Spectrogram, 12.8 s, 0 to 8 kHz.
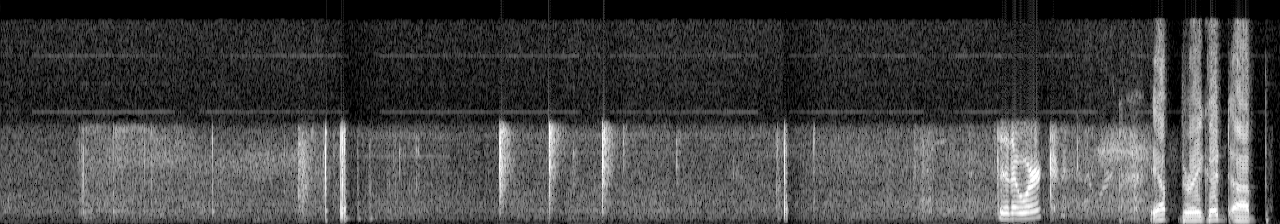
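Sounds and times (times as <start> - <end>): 
hand claps as a calibration test: 5.0 - 6.3
speech: 10.0 - 10.6, 11.5 - 12.7.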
